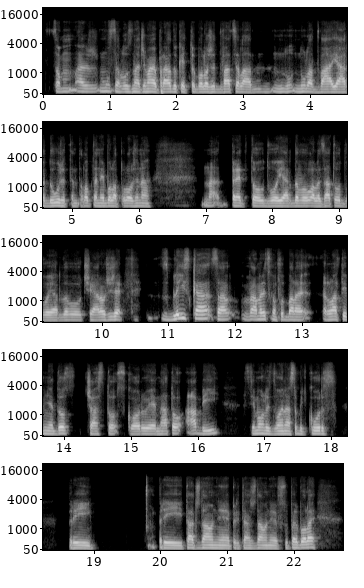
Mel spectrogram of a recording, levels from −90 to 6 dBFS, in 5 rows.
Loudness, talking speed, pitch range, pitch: -22 LUFS, 135 wpm, 125-140 Hz, 130 Hz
